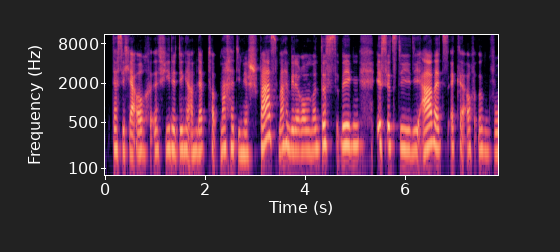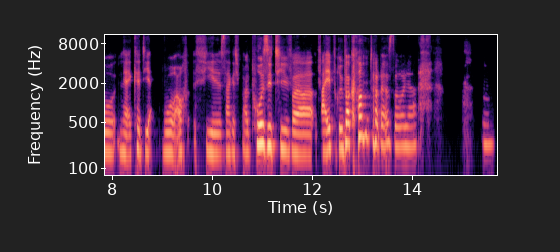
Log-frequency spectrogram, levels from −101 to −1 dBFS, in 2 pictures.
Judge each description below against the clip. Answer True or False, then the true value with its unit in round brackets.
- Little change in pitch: False (3.4 semitones)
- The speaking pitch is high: True (195 Hz)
